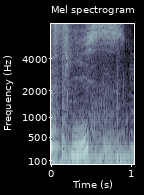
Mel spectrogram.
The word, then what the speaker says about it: fils: des fils les parents en des fils le fils le fils est regardée fils elle ne se prononcent pas 6-6 la fille fille de zèle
